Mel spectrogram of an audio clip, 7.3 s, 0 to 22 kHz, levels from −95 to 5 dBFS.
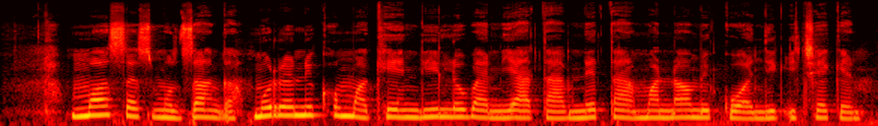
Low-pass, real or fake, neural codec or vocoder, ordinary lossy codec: none; real; none; none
